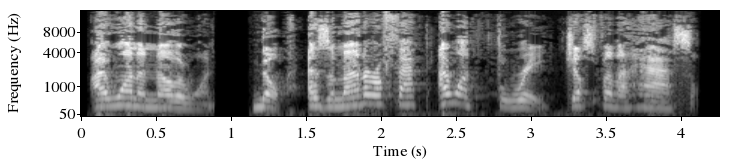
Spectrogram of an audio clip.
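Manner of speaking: pushy angry customer; irate demand. Acted. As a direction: push the clerk, indignant and forceful. Irate customer makes further demands.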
